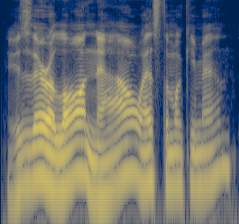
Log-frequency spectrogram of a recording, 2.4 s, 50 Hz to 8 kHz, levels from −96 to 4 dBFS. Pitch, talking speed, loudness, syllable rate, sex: 130 Hz, 225 wpm, -16 LUFS, 5.4 syllables/s, male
